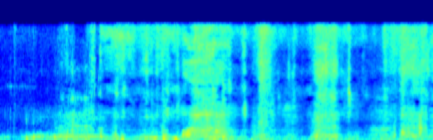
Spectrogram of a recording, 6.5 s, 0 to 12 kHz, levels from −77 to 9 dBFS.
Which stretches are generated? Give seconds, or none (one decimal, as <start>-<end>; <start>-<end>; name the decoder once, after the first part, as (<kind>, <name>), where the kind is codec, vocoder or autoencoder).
1.5-6.5 (vocoder, Vocos)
